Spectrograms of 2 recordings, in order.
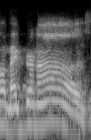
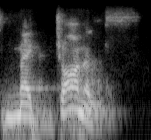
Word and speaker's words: McDonald's: No, McDonald's. நீட்டி கொண்டு போகாதீங்க மெக்டொனால்ட்ஸ் வரைக்கும். Okay, it's McDonald's. McDonald's. McDonald's. Okay, say that to yourself. McDonald's.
